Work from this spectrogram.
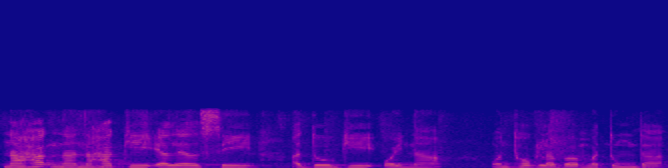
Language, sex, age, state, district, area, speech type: Manipuri, female, 18-30, Manipur, Chandel, rural, read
